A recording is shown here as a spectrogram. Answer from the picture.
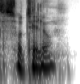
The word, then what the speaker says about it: Sotelo: Und der heißt Leopoldo Calvo Sotelo und ich sage einmal Soleto statt Sotelo.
